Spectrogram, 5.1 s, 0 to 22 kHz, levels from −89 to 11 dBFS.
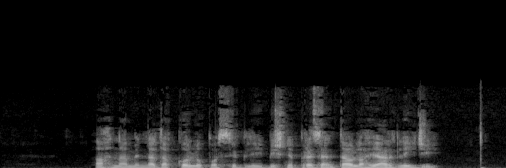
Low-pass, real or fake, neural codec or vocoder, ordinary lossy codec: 10.8 kHz; real; none; AAC, 32 kbps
